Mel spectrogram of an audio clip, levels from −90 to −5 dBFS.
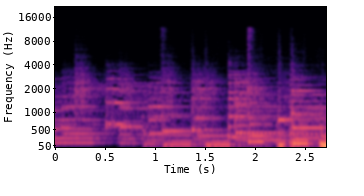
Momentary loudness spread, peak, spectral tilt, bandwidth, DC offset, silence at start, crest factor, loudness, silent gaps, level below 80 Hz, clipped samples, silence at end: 7 LU; -18 dBFS; -7 dB/octave; 12 kHz; under 0.1%; 0 s; 18 dB; -38 LUFS; none; -48 dBFS; under 0.1%; 0 s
